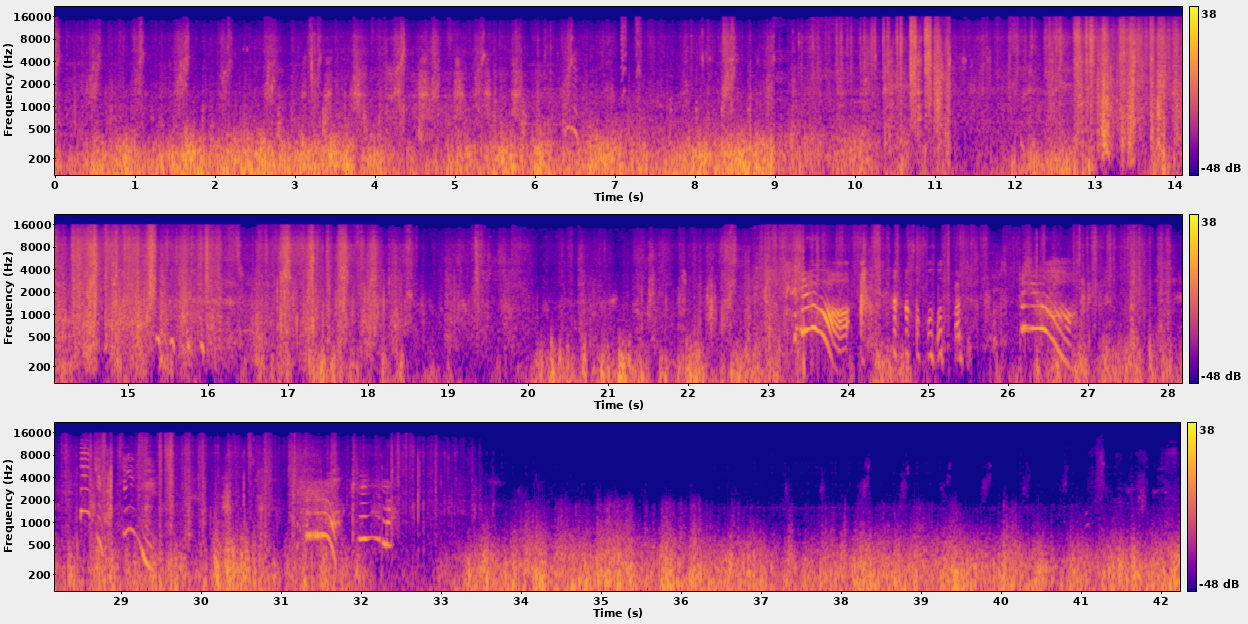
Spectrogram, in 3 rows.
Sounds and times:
Speech: 23.3 - 24.1, 26.2 - 26.9, 28.7 - 29.5, 31.2 - 32.5
Whimper (dog): 28.5 - 29.4.

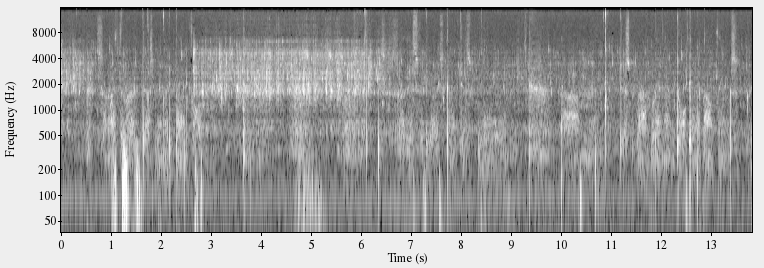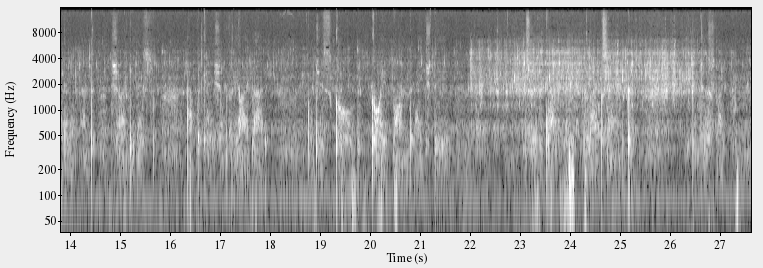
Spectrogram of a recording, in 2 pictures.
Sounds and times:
Whispering: 0.5 - 2.9, 6.4 - 8.9, 10.0 - 10.6, 11.2 - 18.0, 18.8 - 21.6, 23.1 - 25.3, 26.4 - 27.5.

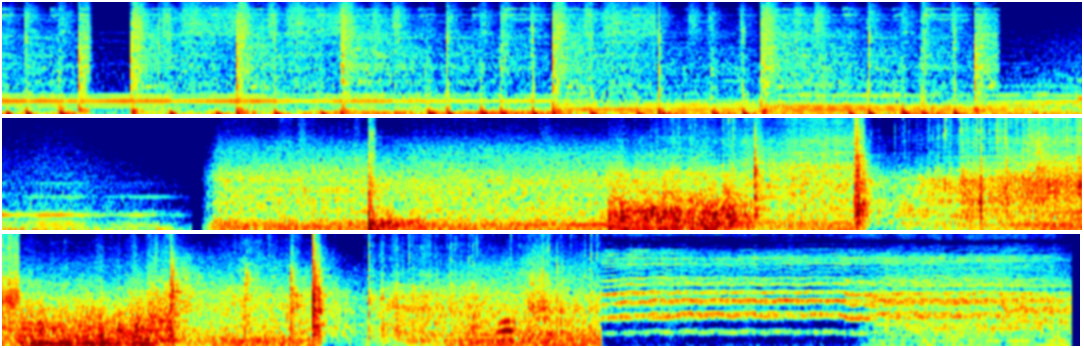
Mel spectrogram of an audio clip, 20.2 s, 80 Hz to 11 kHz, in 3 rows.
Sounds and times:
Music: 0.0 - 8.0, 17.3 - 20.2
Skateboard: 10.5 - 17.3.

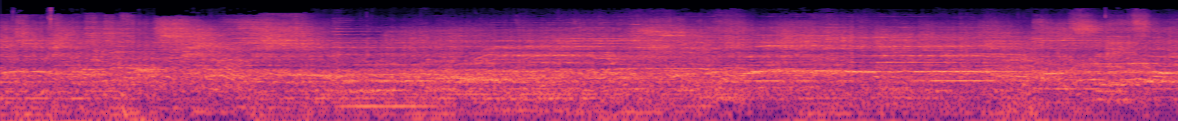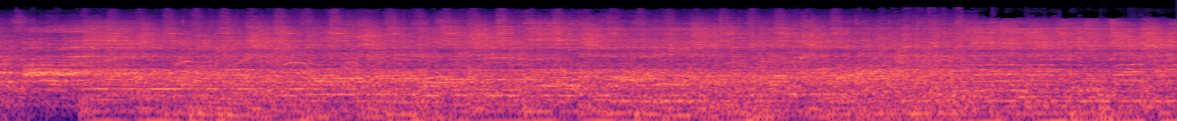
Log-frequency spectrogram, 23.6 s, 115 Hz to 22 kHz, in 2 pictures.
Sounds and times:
Dance music: 0.0 - 23.5
Rhythm and blues: 0.0 - 23.5.

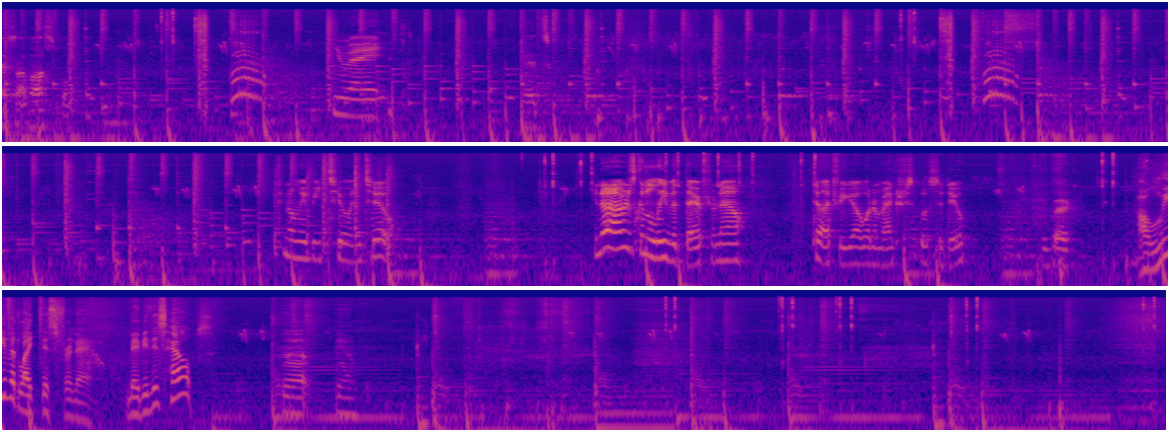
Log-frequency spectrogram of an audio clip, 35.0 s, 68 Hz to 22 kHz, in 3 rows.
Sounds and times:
Bird: 0.0 - 4.0, 5.2 - 10.6, 11.2 - 16.0, 25.0 - 34.9
Music: 0.0 - 19.2, 19.8 - 34.9.

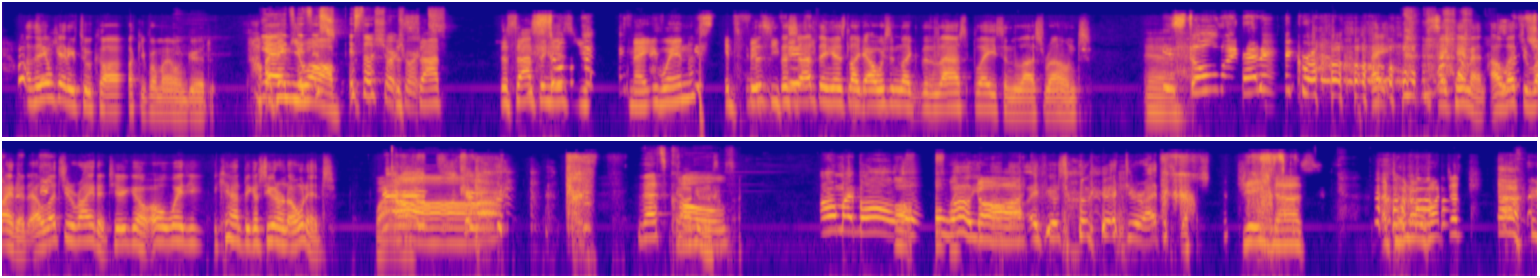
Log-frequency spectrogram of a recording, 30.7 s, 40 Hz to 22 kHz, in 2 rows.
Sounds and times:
Speech: 0.2 - 4.4, 5.0 - 20.4, 21.0 - 22.7, 23.6 - 28.5, 29.1 - 30.7.

